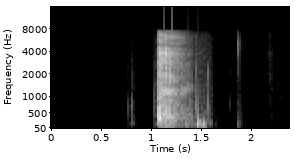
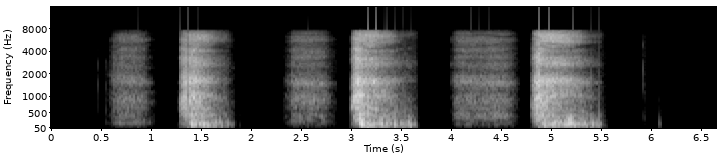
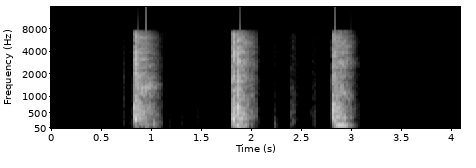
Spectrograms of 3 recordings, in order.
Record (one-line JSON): {"cough_length": "2.4 s", "cough_amplitude": 27896, "cough_signal_mean_std_ratio": 0.22, "exhalation_length": "6.7 s", "exhalation_amplitude": 25523, "exhalation_signal_mean_std_ratio": 0.34, "three_cough_length": "4.1 s", "three_cough_amplitude": 25455, "three_cough_signal_mean_std_ratio": 0.24, "survey_phase": "beta (2021-08-13 to 2022-03-07)", "age": "18-44", "gender": "Female", "wearing_mask": "No", "symptom_cough_any": true, "symptom_new_continuous_cough": true, "symptom_runny_or_blocked_nose": true, "symptom_sore_throat": true, "symptom_fatigue": true, "symptom_headache": true, "symptom_change_to_sense_of_smell_or_taste": true, "symptom_loss_of_taste": true, "symptom_onset": "3 days", "smoker_status": "Ex-smoker", "respiratory_condition_asthma": false, "respiratory_condition_other": false, "recruitment_source": "Test and Trace", "submission_delay": "1 day", "covid_test_result": "Positive", "covid_test_method": "RT-qPCR"}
